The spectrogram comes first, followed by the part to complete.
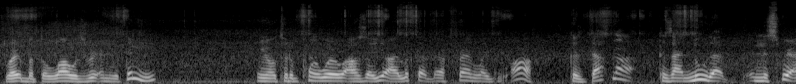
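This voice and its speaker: Casual man teaching scripture, mellow voice. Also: fairly high pitch, a little hiss or hum, low-quality recording. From Canada. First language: Arabic. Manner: casual, repeats "right?" often, restarts phrases. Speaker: religious teacher.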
